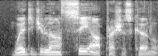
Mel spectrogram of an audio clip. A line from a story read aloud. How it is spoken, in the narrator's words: asked Flambeau irritably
